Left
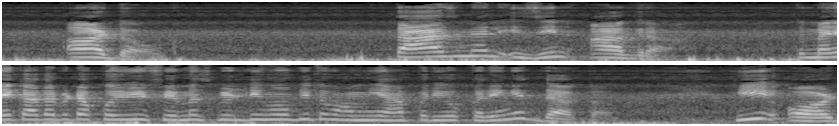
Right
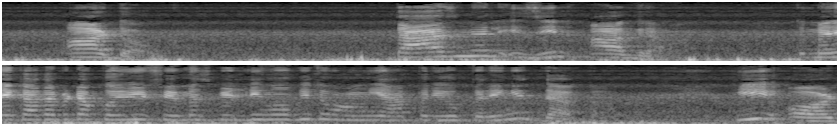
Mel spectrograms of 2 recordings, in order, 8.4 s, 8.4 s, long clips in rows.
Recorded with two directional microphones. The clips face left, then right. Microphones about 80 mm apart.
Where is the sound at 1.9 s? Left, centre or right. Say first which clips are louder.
Left 5 dB; left.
